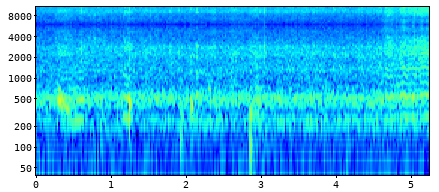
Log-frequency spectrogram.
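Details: Honey bees in a hive on heather, recorded on a GoPro during a hive inspection: a steady low droning hum with a brighter overtone, broken by a few sharp clicks and taps from handling the frames.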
